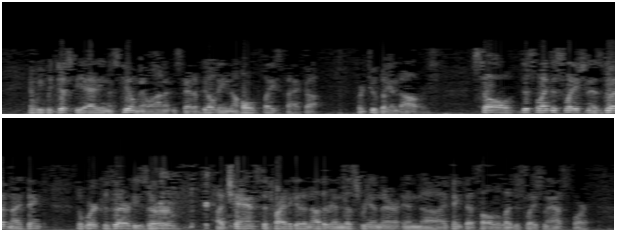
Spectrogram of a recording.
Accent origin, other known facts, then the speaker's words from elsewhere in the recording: Minnesota, United States; we're from the Iron Range, even though he's not in my district.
